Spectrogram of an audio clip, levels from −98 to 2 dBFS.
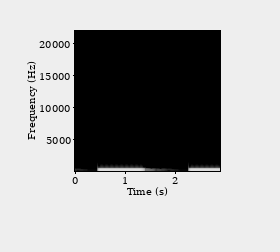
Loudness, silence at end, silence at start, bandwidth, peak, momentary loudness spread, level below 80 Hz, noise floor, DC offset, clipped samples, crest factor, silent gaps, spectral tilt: -15 LUFS; 0 s; 0.45 s; 0.4 kHz; -8 dBFS; 11 LU; -88 dBFS; -86 dBFS; under 0.1%; under 0.1%; 8 dB; none; -21 dB/octave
